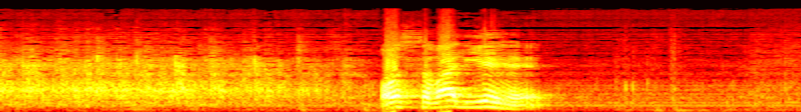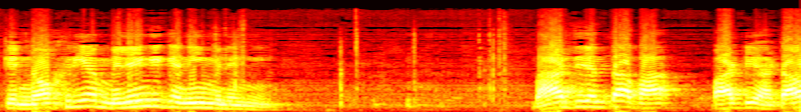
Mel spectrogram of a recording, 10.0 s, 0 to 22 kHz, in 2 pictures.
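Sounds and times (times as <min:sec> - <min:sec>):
small group applauding: 0:00.0 - 0:02.4.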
